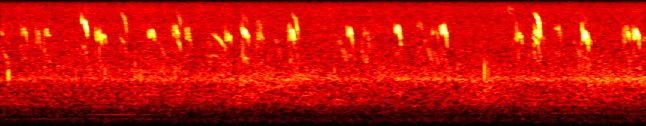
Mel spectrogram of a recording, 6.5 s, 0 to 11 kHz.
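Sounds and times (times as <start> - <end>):
American pipit short sharp high chip calls: 0.0 - 6.4
steady mid-pitched hum: 0.0 - 6.4.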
